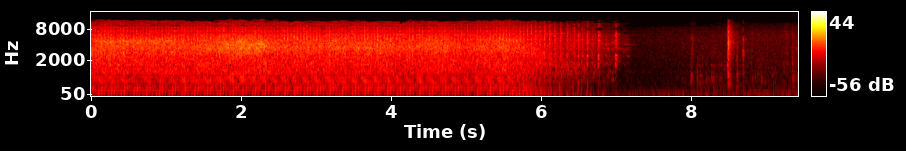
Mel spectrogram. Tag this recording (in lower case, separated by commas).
lawn mowing, lawn mower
